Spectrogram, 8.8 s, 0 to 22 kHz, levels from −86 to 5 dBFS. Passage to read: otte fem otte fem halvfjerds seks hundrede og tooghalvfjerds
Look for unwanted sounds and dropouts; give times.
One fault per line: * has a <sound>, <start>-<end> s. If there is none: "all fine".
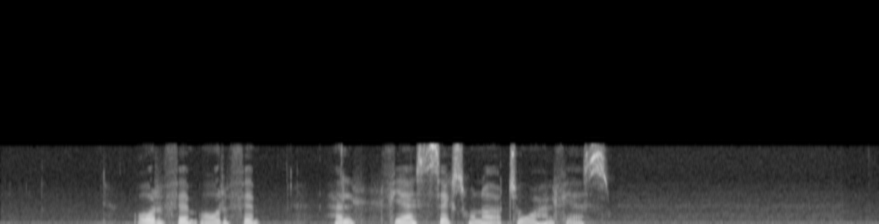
all fine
